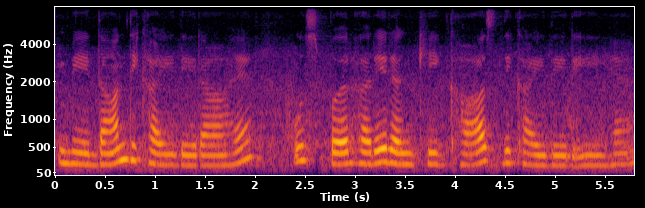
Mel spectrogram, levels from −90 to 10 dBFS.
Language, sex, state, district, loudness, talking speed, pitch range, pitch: Hindi, female, Punjab, Pathankot, -17 LUFS, 155 wpm, 185-225 Hz, 200 Hz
